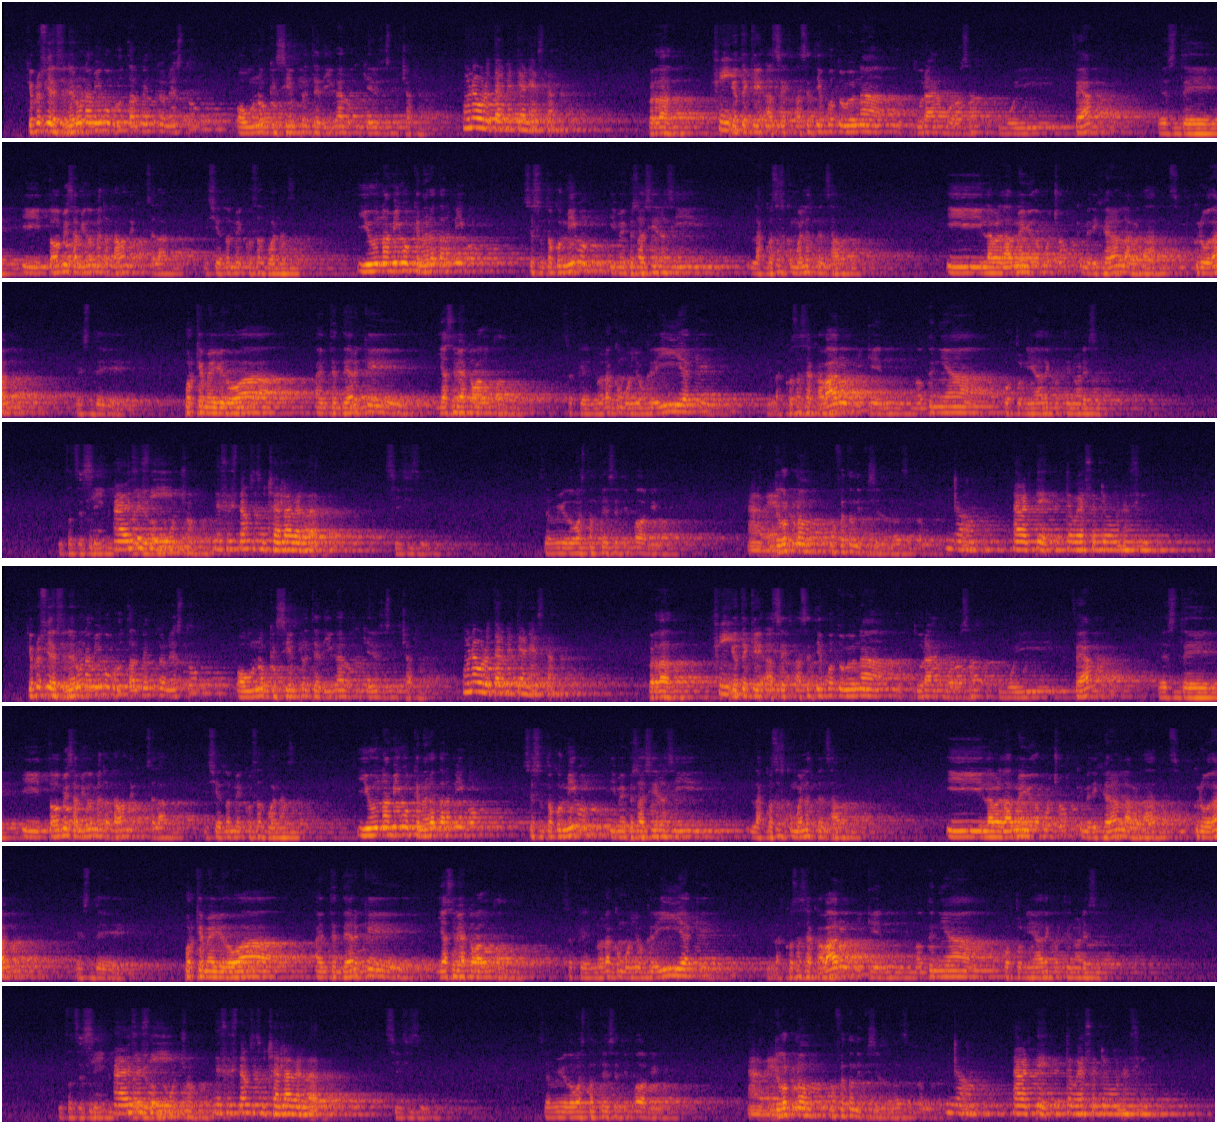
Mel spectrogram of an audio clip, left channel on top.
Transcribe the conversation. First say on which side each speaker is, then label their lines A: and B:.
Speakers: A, on the right; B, on the right.
A: ¿Qué prefieres, tener un amigo brutalmente honesto o uno que siempre te diga lo que quieres escuchar?
B: Uno brutalmente honesto.
A: ¿Verdad?
B: Sí,
A: Fíjate que hace, hace tiempo tuve una ruptura amorosa muy fea, este, y todos mis amigos me trataban de consolar, diciéndome cosas buenas. Y un amigo que no era tan amigo se sentó conmigo y me empezó a decir así las cosas como él las pensaba. Y la verdad me ayudó mucho que me dijera la verdad así cruda. Este, porque me ayudó a, a entender que ya se había acabado todo. O sea, que no era como yo creía, que, que las cosas se acabaron y que no tenía oportunidad de continuar eso. Entonces
B: sí,
A: sí,
B: a veces
A: me ayudó
B: sí
A: mucho.
B: necesitamos escuchar la verdad.
A: Sí, sí, sí. Sí, me ayudó bastante ese tipo de amigos.
B: A ver,
A: Yo creo que no, no fue tan difícil, ¿verdad? Esa pregunta.
B: no. A ver, te, te voy a hacer yo una así.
